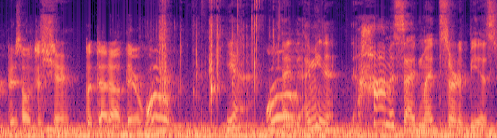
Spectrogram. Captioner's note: crushes can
